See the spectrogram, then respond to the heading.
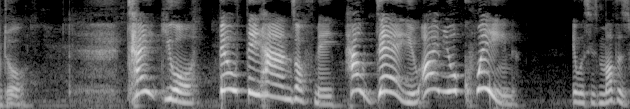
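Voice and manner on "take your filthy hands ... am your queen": high, loud, outraged royal command; furious queen's shout. A narrator's reading. Queen shouting at the guards dragging her, outraged. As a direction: shout it at the guards with wounded dignity.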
